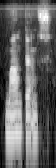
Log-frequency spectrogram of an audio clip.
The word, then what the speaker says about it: mountains: could you please say mountains good better when you're reading you put the emphasis on the tens but we want to put the emphasis on the first syllable mountains try that mountains good and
